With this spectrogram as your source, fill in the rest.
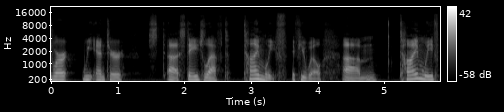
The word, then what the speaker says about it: Thymeleaf: pronounce time leaf yes time leaf is spelled with th ym e some some people might pronounce it with you know they might pronounce it as a fine leaf like th is the you know whatever like the first sound or whatever so yeah it's pronounced time leaf like time well I'm saying it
